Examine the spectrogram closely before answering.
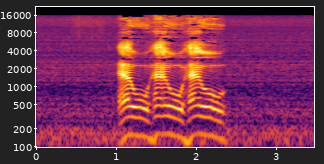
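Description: A car stereo gives out a few short electronic tones.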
